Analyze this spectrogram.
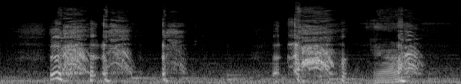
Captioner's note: Tommy coughs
